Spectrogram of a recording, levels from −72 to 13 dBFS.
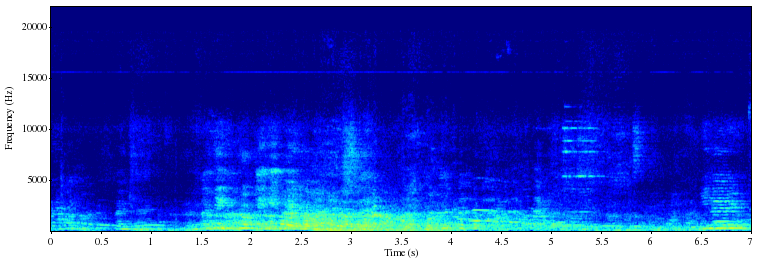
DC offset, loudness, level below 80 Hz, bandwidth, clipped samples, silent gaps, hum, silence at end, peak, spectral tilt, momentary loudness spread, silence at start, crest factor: under 0.1%; -26 LUFS; -54 dBFS; over 20 kHz; under 0.1%; none; none; 0 s; -8 dBFS; -5 dB/octave; 13 LU; 0 s; 18 dB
